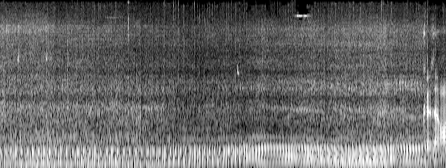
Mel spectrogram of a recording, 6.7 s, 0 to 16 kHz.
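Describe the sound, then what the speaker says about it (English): A Suzuki V-Strom 650 motorcycle rides over streetcar rail tracks in San Francisco, its steady close engine drone holding throughout with a shift in pitch partway through, loud and constant. "I'm riding right over the rail tracks. These are rail tracks for the streetcars."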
